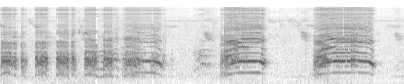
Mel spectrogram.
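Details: Farm hen cackling: a rapid run of choppy clucks for about three seconds, then two long, loud, ringing squawk notes, each about a second long and slightly arched in pitch, separated by quiet pauses.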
